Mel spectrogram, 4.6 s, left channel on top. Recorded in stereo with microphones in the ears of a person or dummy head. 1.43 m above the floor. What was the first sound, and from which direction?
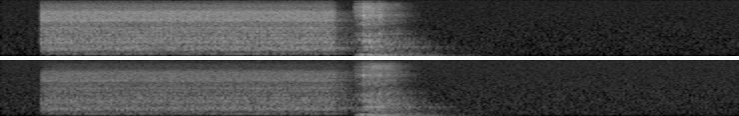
Boiling, 65° left (ahead or behind).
